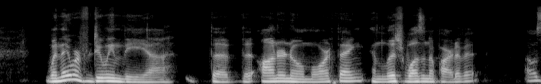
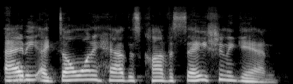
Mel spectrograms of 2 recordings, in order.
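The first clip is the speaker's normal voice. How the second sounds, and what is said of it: Thick Boston accent. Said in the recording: “she's got like a thick Boston accent.”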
